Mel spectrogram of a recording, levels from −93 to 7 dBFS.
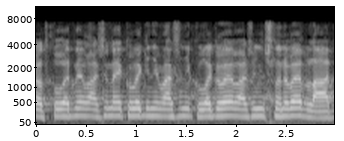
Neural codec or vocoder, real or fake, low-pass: codec, 16 kHz, 8 kbps, FunCodec, trained on LibriTTS, 25 frames a second; fake; 7.2 kHz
